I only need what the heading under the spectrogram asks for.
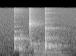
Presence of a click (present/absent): present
